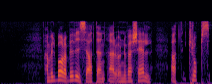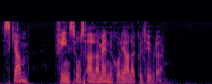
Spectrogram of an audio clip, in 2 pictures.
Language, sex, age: Swedish, male, 32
